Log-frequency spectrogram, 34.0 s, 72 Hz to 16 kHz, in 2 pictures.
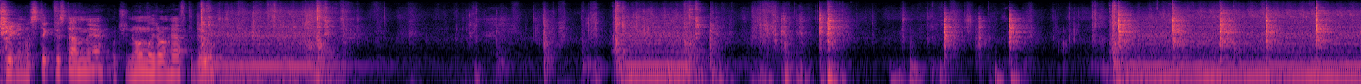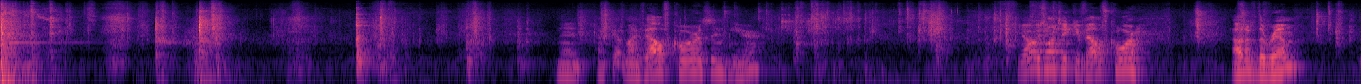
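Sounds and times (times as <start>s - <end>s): turntable motor humming: 2.5s - 4.6s, 14.0s - 17.6s.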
